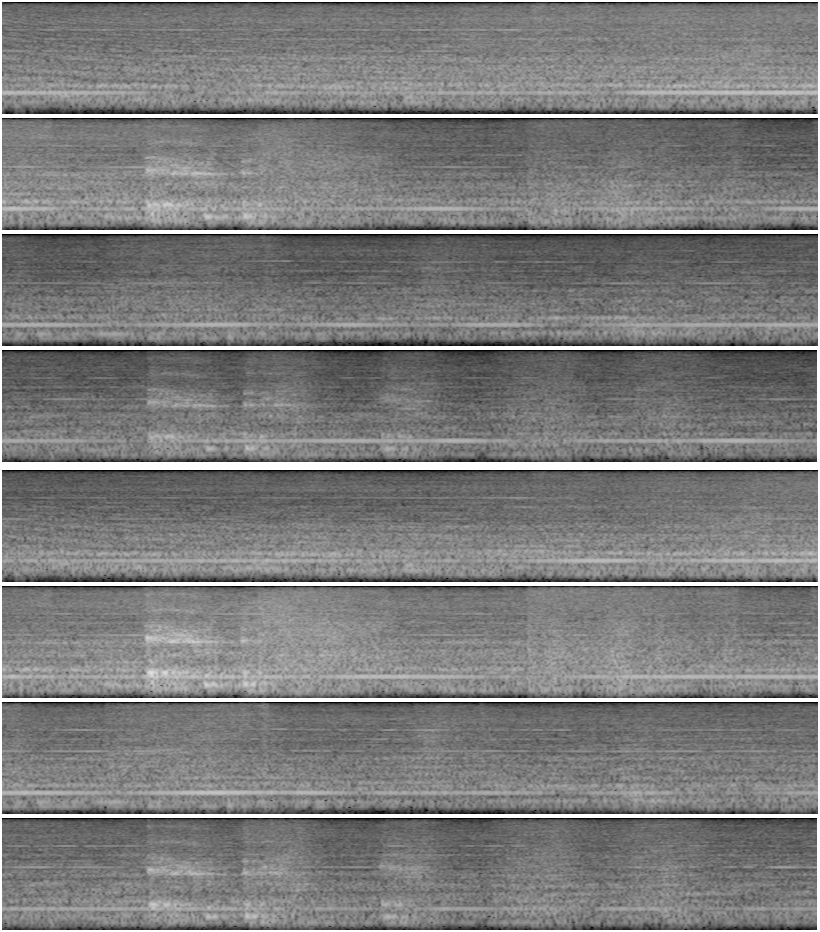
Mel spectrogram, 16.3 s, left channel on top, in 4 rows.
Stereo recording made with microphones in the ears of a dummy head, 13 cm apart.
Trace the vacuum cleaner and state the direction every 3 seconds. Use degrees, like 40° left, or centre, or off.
60° left, 10° left, 50° right, 70° right, 70° right, 80° right.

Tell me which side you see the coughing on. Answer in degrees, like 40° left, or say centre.
40° right.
